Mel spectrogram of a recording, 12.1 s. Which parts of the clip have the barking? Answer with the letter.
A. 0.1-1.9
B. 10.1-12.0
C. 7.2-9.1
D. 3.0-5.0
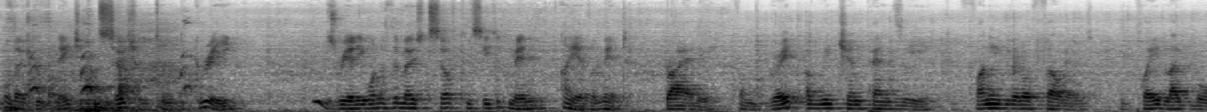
A.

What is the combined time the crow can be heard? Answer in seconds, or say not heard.
not heard.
